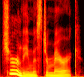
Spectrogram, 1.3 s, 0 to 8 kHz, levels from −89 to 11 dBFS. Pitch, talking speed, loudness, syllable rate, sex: 190 Hz, 140 wpm, -15 LUFS, 5.1 syllables/s, female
